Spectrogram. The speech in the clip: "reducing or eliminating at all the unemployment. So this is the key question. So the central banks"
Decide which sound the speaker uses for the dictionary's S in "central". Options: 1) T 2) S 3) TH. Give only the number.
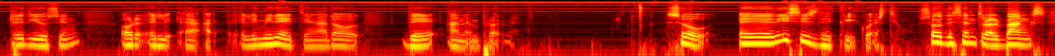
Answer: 3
